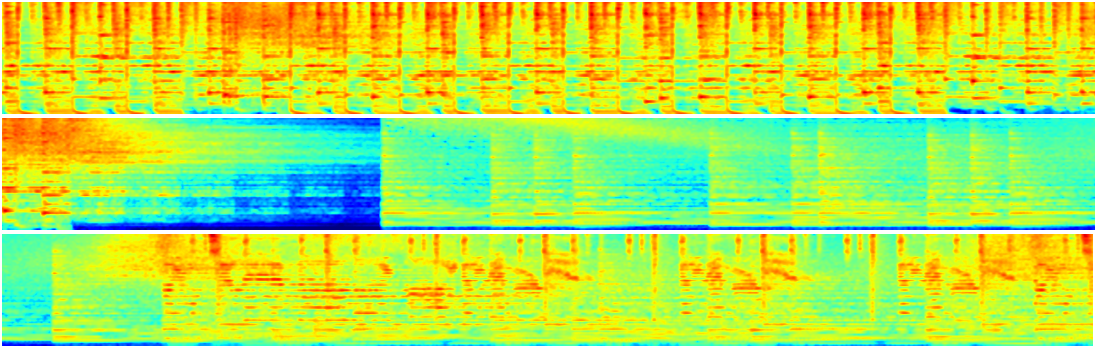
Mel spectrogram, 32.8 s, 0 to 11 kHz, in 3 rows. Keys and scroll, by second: 0.9 [, 2.9 ], 4.2 [, 9.3 ], 10.1 ], 10.8 [, 12.3 [, 13.6 [, 16.4 ], 17.1 [, 19.2 ], 19.7 [, 22.5 ], 25.2-29.0 typing.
